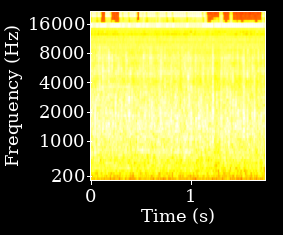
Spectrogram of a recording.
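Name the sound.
crowd cheering and applauding batsman at Lord's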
